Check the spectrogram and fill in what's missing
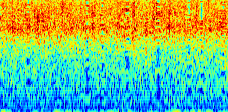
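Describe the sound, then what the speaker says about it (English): A heavy rain downpour, a steady dense hiss of close drops that stays even and loud throughout with no voices. "here I am in the middle of a downpour"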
